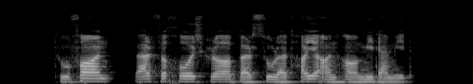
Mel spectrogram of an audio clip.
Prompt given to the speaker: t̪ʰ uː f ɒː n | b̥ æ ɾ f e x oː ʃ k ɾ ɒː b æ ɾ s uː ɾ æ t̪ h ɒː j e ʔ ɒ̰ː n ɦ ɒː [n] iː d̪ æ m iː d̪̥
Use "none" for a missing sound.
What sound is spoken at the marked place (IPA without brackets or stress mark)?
m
